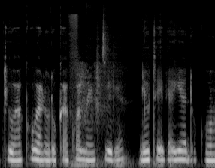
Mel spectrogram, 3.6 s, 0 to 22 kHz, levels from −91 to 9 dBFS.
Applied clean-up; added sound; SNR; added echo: neural mask model DeepFilterNet 3.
